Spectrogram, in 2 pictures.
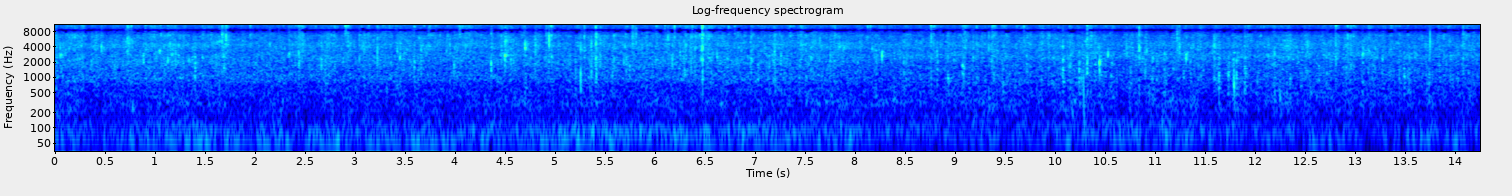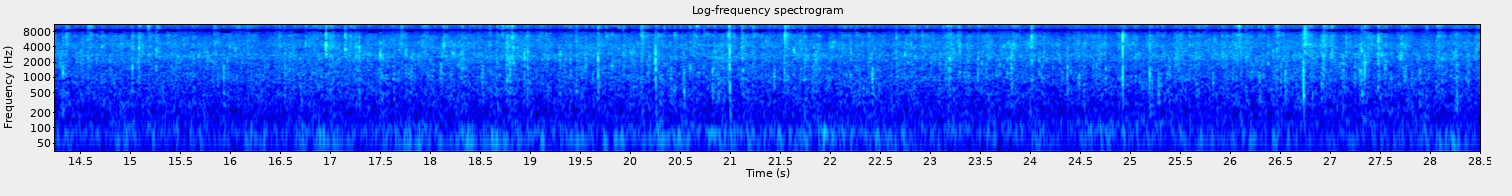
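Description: Steady rain falling: an even hiss with frequent sharp ticks of single drops striking close by.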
